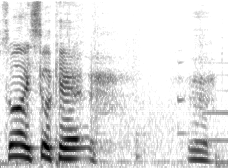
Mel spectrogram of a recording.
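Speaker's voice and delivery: spoken mid-yawn. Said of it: "I don't know why I'm yawning so much".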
